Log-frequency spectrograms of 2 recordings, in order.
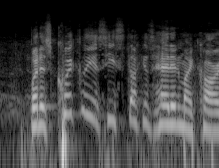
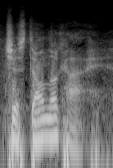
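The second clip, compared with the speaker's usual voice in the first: low, forceful warning to himself; self-coaching inner voice; 12 semitones lower, 8 dB louder than usual. Acted. Stoner coaching himself at a police stop, low and emphatic. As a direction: drop it low and punch it out. His tense inner voice while pulled over.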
